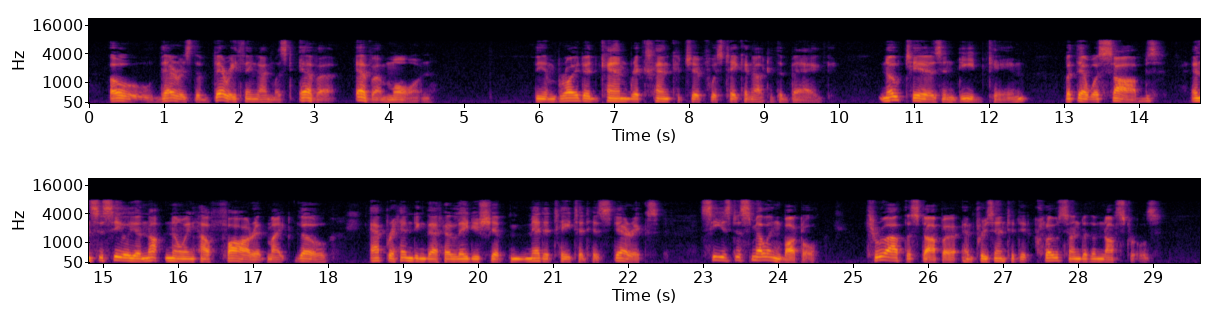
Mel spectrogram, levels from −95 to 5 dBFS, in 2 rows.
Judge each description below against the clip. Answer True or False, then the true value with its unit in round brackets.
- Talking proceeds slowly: True (120 wpm)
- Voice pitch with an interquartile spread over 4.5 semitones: False (3.8 semitones)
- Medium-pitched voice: False (110 Hz)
